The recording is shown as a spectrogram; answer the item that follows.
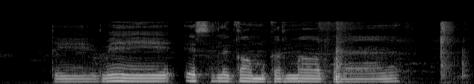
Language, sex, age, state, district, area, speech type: Dogri, male, 30-45, Jammu and Kashmir, Reasi, rural, spontaneous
